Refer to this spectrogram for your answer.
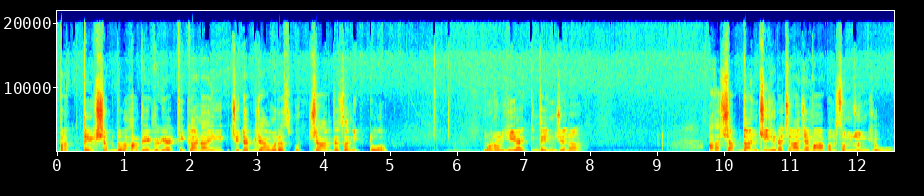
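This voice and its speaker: A man's voice: a little high, animated, unhurried, long pauses. A man teaching a class, who sounds out letters one by one and keeps asking the students rhetorical questions. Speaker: journalism teacher. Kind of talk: classroom lecture.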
